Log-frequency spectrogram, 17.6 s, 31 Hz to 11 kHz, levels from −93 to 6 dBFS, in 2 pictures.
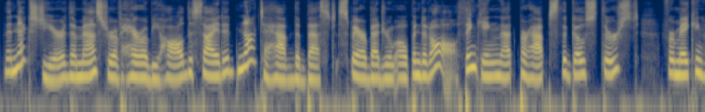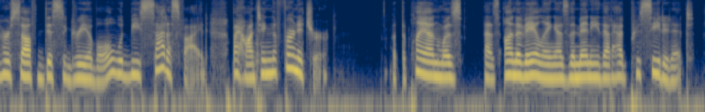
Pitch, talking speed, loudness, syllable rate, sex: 210 Hz, 165 wpm, -17 LUFS, 4.9 syllables/s, female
